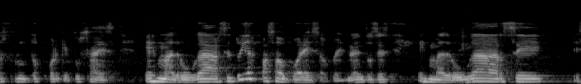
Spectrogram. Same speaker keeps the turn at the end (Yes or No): Yes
